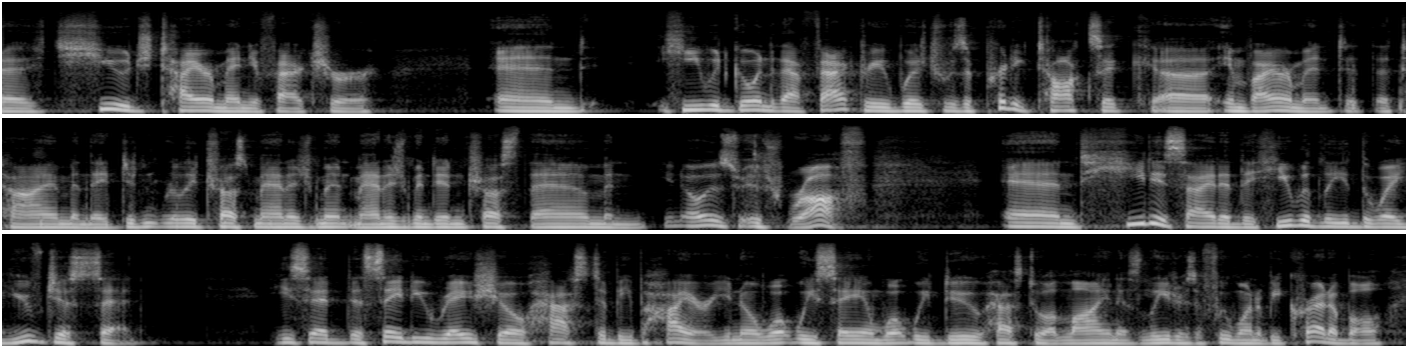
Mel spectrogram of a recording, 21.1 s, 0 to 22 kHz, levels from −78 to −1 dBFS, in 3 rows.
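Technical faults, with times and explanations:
6.76–9.06 s: train of clicks. After "pretty toxic uh environment", about ten near-identical clicks arrive at a regular 4.4 per second, peaking roughly 5 dB above the speech and ticking through pauses until "didn't trust them and", likely interference from nearby equipment or a faulty connection.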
